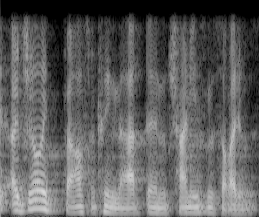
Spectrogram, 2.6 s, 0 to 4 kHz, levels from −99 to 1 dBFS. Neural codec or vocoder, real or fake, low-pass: codec, 16 kHz, 1 kbps, FunCodec, trained on LibriTTS, 50 frames a second; fake; 3.6 kHz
